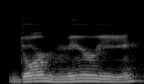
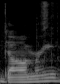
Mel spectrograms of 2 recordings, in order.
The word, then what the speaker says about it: Domri: Domri, or Domri? That's how you pronounce that.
